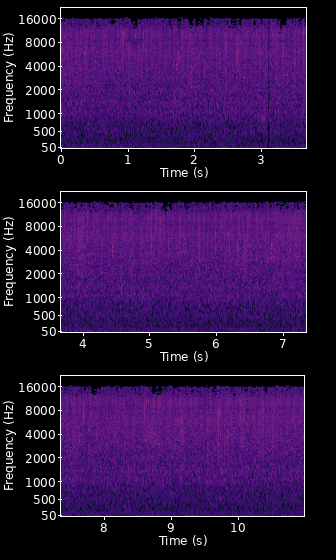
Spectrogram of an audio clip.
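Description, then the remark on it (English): Steady rain falls continuously, a dense, even hiss of drops pattering on a surface with a low rumble beneath, holding a constant moderate level throughout with no voices. “The rain will continue to fall, nurturing your dreams and guiding you to a night of deep and restorative rest.”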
